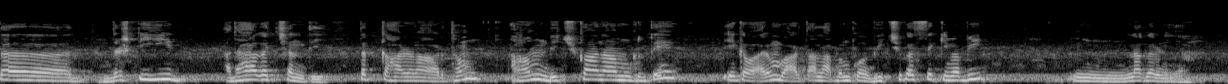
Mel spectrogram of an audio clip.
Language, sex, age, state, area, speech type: Sanskrit, male, 18-30, Uttar Pradesh, urban, spontaneous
